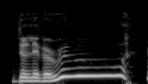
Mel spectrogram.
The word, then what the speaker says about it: Deliveroo: So I'm guessing over there, it's Deliveroo. – Yes. Your Majesty, where shall we have the food ordered in this evening? Deliveroo!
